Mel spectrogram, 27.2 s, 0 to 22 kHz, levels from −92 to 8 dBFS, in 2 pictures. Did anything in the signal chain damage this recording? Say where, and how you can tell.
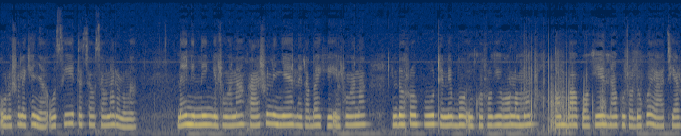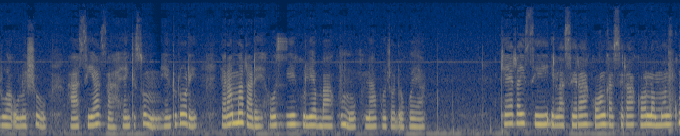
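Yes. The speech turns briefly smeared and phasey three times, at 6.45 to 6.55 s and then for longer stretches at 16.65 to 16.89 s and 19.17 to 19.40 s. That is AAC frame loss with concealment at the codec stage. Each time, compressed frames went missing and the decoder rebuilt the gap from the last good spectrum rather than true signal. The first gap, about 85 ms, fits two lost frames. The later ones, about 171 ms each, fit four.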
